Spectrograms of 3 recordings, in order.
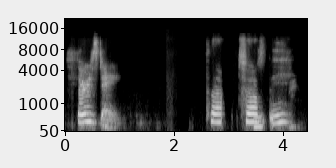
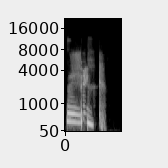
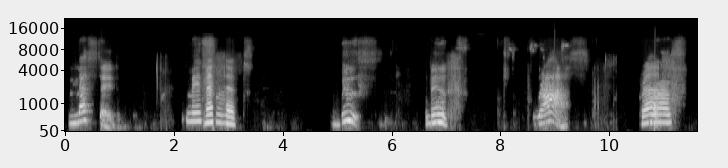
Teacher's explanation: all these words have that soft, unvoiced TH sound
